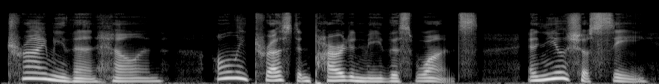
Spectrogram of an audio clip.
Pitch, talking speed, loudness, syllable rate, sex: 175 Hz, 135 wpm, -17 LUFS, 3.3 syllables/s, female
